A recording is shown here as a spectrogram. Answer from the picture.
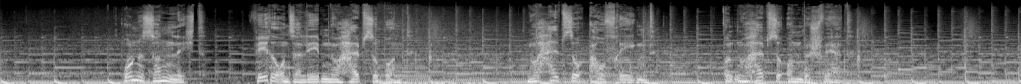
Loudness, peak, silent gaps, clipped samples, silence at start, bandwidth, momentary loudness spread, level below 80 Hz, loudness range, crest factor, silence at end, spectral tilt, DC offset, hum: -11 LUFS; 0 dBFS; none; under 0.1%; 0 s; 19 kHz; 9 LU; -18 dBFS; 2 LU; 10 dB; 0 s; -4.5 dB/octave; under 0.1%; none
